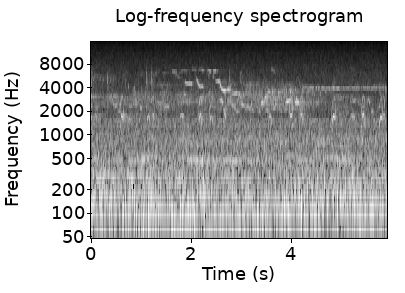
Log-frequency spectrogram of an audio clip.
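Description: Thin, high American robin nestling begging calls: short squeaky notes and a few quick falling whistles, over a steady low rumble of background noise.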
